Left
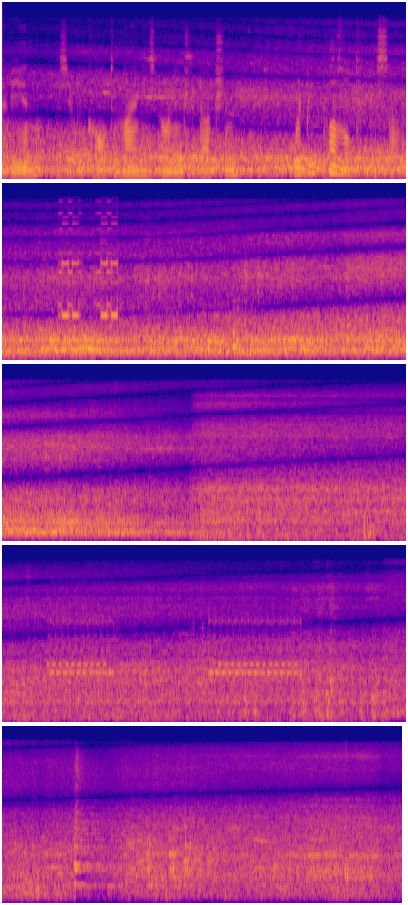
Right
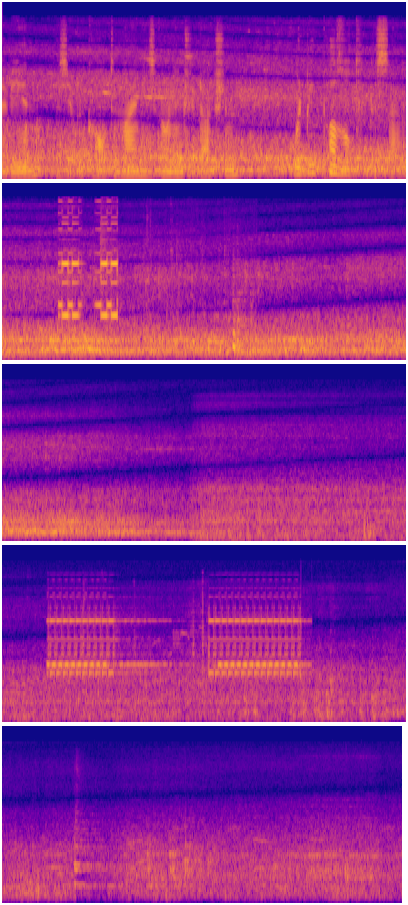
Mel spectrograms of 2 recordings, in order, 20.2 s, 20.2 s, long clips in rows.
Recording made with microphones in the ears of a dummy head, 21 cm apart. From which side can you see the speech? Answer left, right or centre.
right.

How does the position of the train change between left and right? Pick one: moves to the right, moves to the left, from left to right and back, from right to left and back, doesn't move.
moves to the left.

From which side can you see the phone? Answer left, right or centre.
right.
